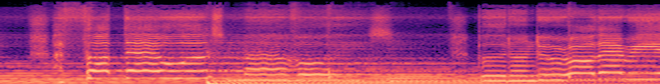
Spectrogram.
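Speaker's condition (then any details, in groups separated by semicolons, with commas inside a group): No condition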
